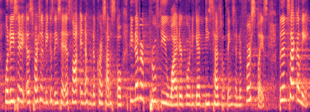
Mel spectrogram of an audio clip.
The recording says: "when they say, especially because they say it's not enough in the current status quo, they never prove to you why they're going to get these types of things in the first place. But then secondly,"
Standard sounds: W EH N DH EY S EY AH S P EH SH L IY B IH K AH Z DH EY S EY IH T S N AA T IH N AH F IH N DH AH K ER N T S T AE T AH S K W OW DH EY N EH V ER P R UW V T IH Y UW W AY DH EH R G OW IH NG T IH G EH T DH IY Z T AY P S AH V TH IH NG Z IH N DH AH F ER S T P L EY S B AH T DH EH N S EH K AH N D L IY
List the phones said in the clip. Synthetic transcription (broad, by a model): W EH N DH EY S EY AH S P EH SH L IY B IH K AH Z DH EY S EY IH T S N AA T IH N AH F IH N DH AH K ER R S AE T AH S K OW DH EY N EH V ER P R UW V T IH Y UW W AY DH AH R G OW IH NG T IH G EH T DH IY Z T AY P S AH V TH IH NG Z IH N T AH F ER S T P L EY S B AH T DH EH N S EH K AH N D L IY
